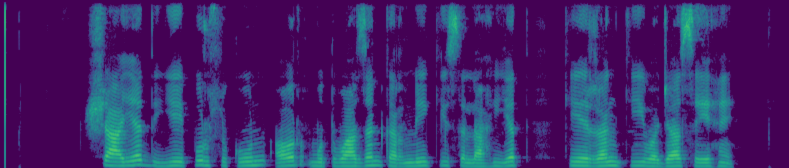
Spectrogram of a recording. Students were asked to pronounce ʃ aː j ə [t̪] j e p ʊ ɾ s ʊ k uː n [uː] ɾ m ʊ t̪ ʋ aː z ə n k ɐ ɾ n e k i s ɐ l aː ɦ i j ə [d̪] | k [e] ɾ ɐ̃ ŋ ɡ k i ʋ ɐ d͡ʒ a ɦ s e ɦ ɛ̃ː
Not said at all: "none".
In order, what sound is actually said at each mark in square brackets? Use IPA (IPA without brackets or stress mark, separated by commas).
d̪, ɔː, t̪, e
